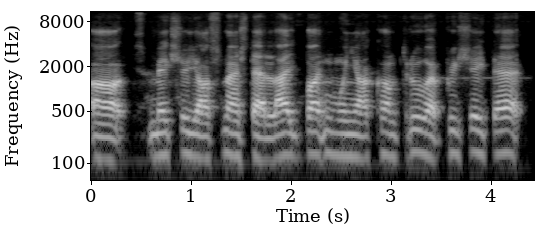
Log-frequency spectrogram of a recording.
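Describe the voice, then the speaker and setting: A man's voice: mid-range voice, little pitch movement, moderate pace, muffled recording. A man hosting a casual live stream, greeting viewers in slangy, repetitive talk through fuzzy, distorted audio. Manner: slangy, repeats "man" and "you know".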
